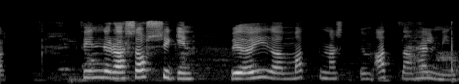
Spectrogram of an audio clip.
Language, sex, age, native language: Icelandic, male, 12, Icelandic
